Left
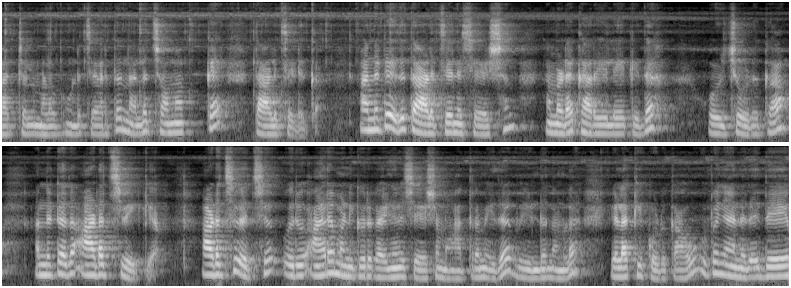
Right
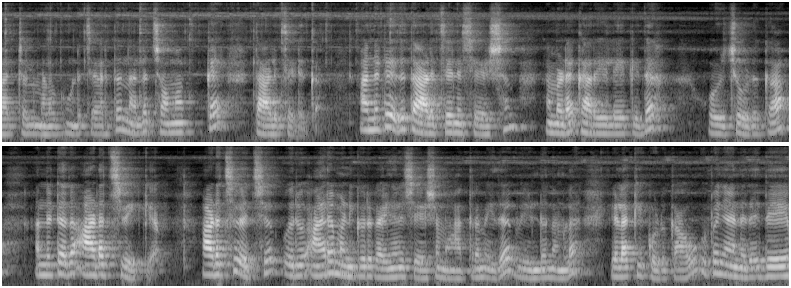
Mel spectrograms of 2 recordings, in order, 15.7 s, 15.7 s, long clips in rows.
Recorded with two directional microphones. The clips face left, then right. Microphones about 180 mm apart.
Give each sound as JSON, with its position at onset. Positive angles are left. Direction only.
{"t": 0.0, "sound": "speech", "side_deg": 15}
